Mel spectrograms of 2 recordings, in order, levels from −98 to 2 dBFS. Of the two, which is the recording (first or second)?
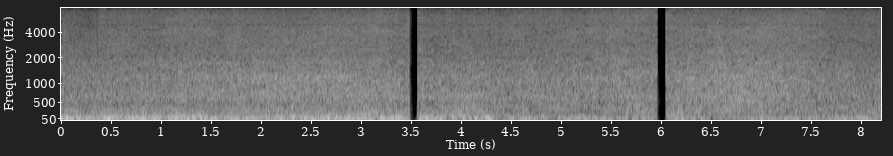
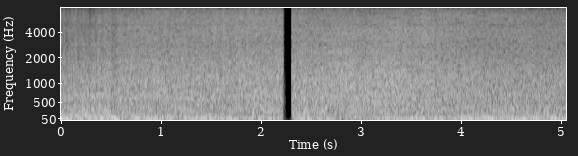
second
